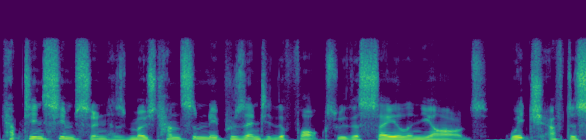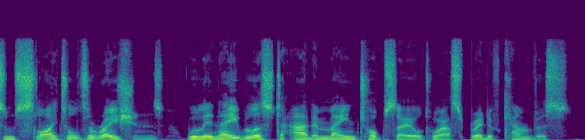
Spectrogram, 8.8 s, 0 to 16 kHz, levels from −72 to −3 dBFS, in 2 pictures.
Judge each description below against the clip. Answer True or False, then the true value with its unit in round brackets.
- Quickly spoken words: True (210 wpm)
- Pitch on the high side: False (135 Hz)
